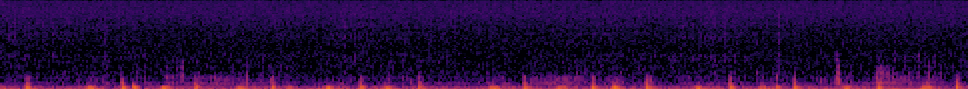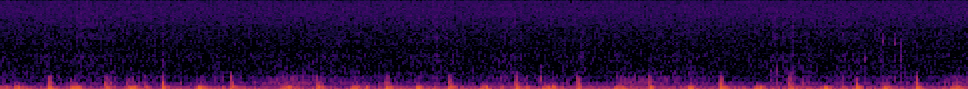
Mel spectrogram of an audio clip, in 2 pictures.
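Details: Fast heartbeat with irregular spacing and a soft whooshing hum through a low-placed stethoscope, in a woman with atrial fibrillation and a leaking heart valve, recorded days before her open heart surgery; atrial fibrillation with valve regurgitation.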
